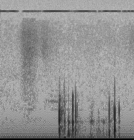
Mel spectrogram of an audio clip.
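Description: Near silence: a faint steady low hum, with a few faint ticks about a second in.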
